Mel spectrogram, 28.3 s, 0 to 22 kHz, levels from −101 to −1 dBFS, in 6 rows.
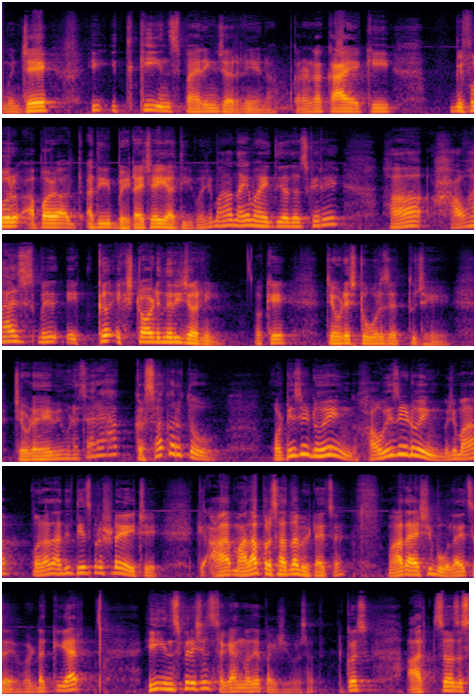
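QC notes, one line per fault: No technical faults were found in the signal.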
